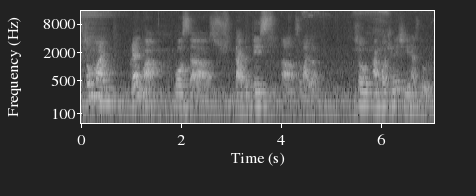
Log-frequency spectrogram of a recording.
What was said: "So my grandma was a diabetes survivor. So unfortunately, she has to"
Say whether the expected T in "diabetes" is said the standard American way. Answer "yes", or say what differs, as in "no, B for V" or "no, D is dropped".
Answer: no, S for T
